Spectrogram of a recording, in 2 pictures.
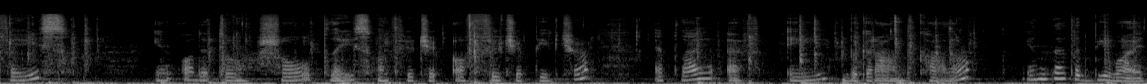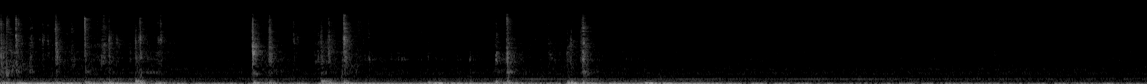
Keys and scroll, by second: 0.7 ctrl+;, 9.3 Return.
